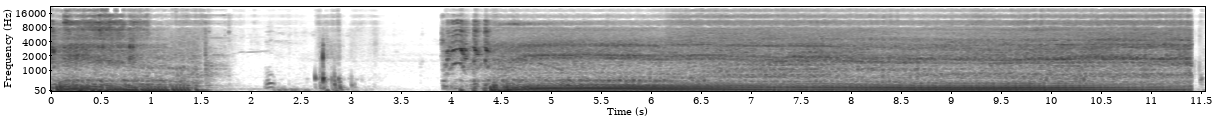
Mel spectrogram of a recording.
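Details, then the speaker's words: Norden 901 motorcycle, cold start: engine fires after a quiet gap, with a brief two-second rattle before a steady idle; normally it lasts 10-15 seconds and fades as it warms. Owner suspects valve clearances or a loose cam chain. "did you hear that initial that initial rattle lasted for about two seconds what usually lasts a little longer than that usually goes on for about 10-15 seconds then it sort of it it disappears as soon as this sort of engine warms up"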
